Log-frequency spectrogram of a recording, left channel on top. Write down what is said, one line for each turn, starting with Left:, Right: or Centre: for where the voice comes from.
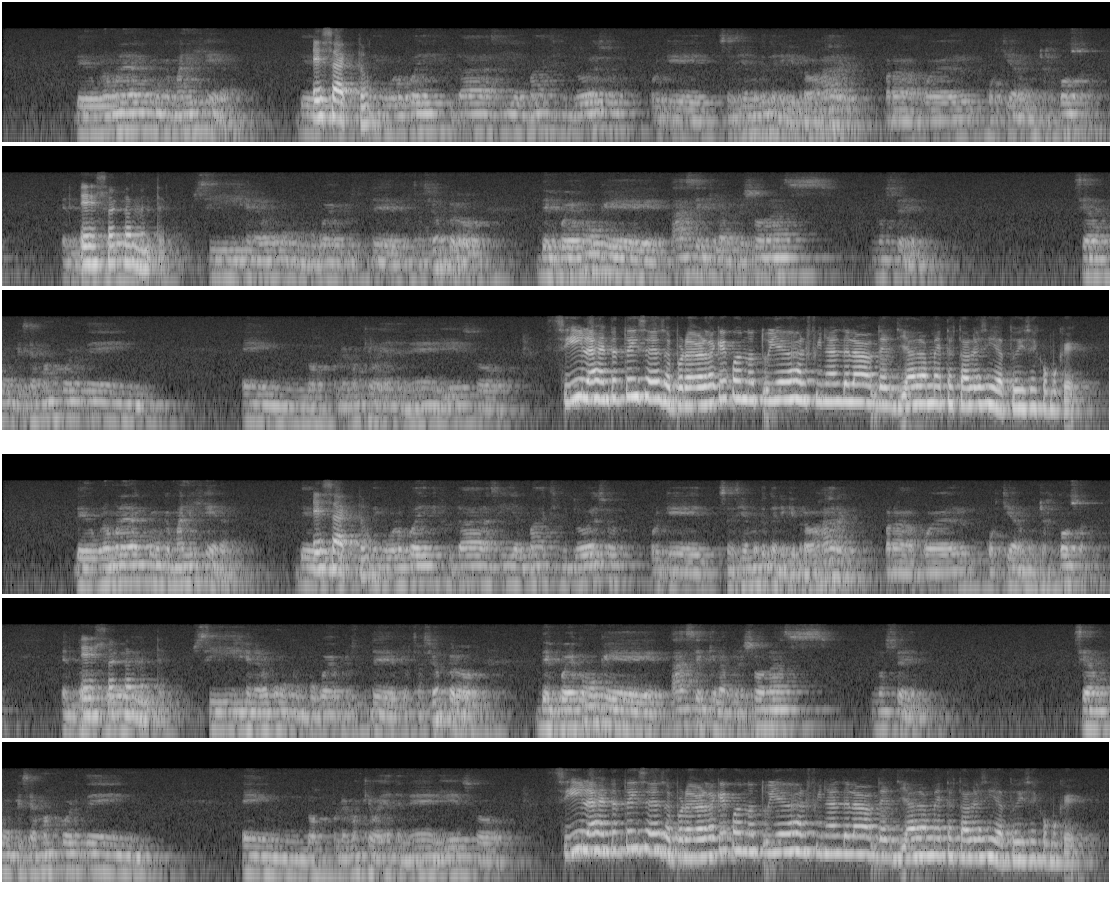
Right: de una manera como que más ligera de,
Left: Exacto.
Right: de que de que vos lo podéis disfrutar así al máximo y todo eso, porque sencillamente tenéis que trabajar para poder costear muchas cosas. Entonces,
Left: Exactamente.
Right: sí genera como que un poco de, frus- de frustración, pero después como que hace que las personas, no sé, sea como que sea más fuerte en, en los problemas que vaya a tener y eso.
Left: Sí, la gente te dice eso, pero de verdad que cuando tú llegas al final de la, del ya la meta establecida, tú dices como que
